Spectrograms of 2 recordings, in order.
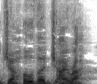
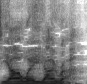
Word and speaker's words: Yahweh Jireh: Maybe you've heard Christians use that title, Jehovah Jireh. That is anglicized. Really, it's Yahweh Jireh. They don't pronounce it as a J.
